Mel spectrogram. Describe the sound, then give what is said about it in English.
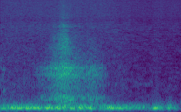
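A steady low air conditioner hum, picked up by a microphone boosted to high gain with a Cloudlifter Z, drones throughout, with a brief breathy hiss swelling and fading near the start; no one speaks. “I don't know if you can hear the uh, air conditioner”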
